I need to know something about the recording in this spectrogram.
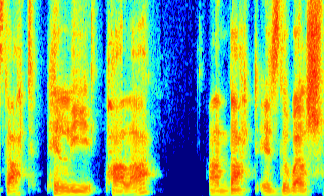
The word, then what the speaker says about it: pilipala: that starts with the letter p so you pronounce that pilipala and that is the welsh word for any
